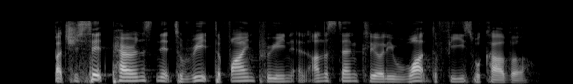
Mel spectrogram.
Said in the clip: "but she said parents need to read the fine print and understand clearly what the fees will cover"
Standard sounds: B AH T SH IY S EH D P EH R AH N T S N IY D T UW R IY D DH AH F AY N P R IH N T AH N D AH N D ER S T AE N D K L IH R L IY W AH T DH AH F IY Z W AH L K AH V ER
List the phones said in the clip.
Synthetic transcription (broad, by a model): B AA T SH IY S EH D P EH R AH N T S N IY D T UW R IY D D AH F AY N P R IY N AH N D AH N D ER S T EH N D K L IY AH L IY W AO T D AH F IY S W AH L K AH V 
